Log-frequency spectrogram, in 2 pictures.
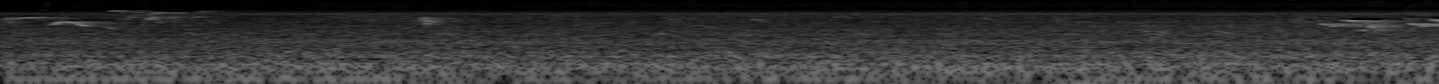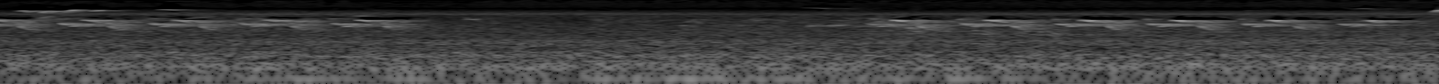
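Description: A songbird repeats a rapid chirping phrase of about three notes a second, twice: once about seven seconds in and again about twelve seconds in, with a few single calls near the start. Under it runs a steady low background hum.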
